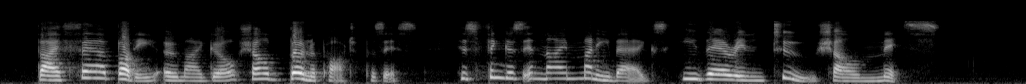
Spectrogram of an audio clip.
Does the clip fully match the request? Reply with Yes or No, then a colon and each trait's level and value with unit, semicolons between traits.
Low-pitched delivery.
No: high, 215 Hz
